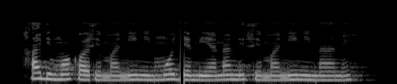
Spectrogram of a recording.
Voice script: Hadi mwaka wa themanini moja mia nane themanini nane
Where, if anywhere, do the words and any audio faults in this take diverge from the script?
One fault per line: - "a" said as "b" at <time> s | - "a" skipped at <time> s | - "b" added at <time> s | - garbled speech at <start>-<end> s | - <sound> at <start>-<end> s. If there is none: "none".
- dropout at 1.8-1.8 s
